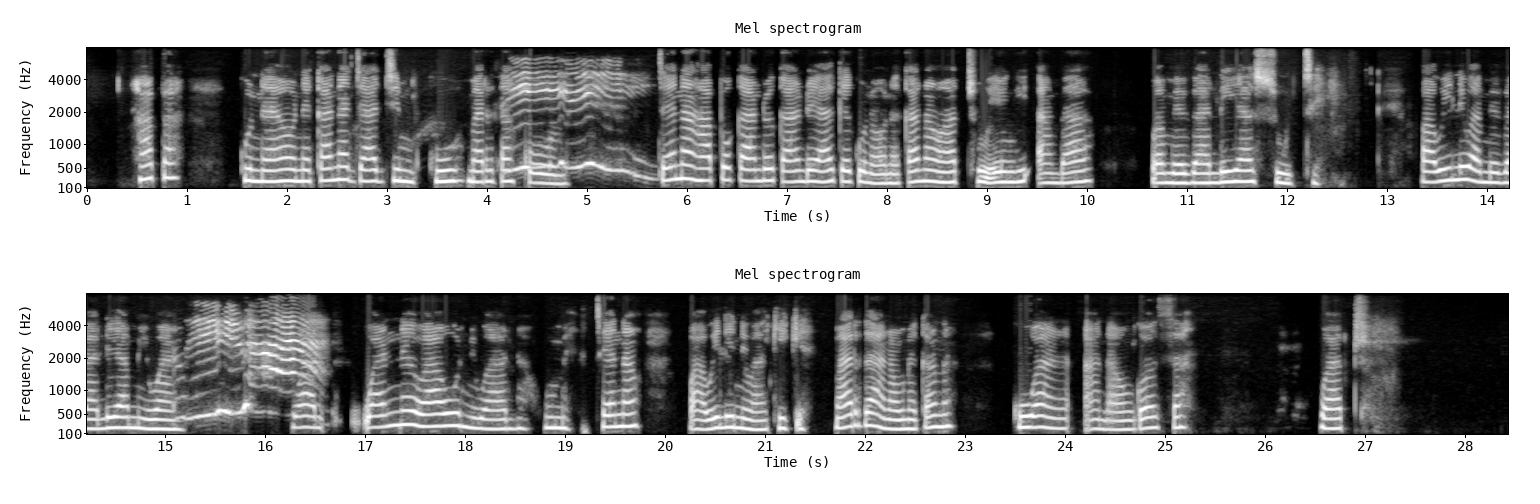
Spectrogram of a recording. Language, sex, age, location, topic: Swahili, female, 36-49, Nakuru, government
